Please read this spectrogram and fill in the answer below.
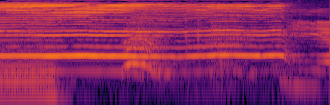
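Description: Infant crying: one long held wail at a steady pitch that breaks off near the end. The baby is stuck lying on her tummy, able to roll onto it but not yet able to roll back.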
